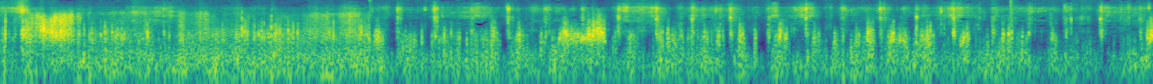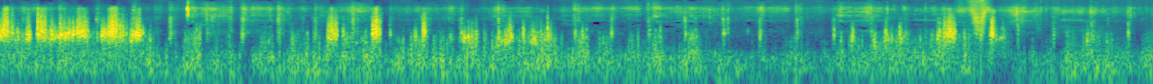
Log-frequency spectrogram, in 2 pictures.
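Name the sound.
wind blowing at the seaside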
